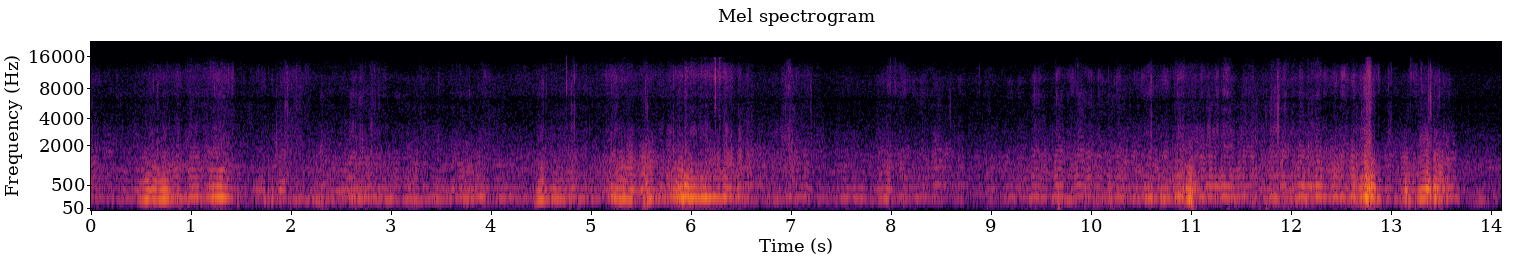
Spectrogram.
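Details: Inside a honey bee hive, a continuous layered hum of many bees, rich in stacked harmonics, rising and falling in loudness with short sharp peaks as single bees buzz nearby, especially around twelve to thirteen seconds.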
